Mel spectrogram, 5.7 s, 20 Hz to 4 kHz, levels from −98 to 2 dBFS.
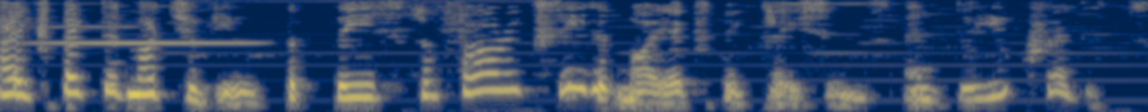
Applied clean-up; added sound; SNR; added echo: classical method Wiener filter.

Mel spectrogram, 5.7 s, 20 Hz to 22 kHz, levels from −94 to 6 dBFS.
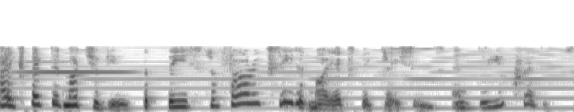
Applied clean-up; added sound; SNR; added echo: classical method log-MMSE.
